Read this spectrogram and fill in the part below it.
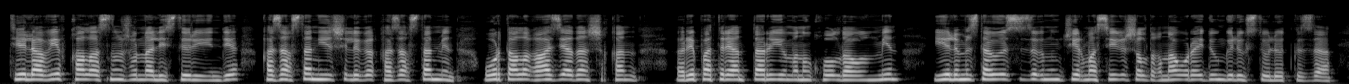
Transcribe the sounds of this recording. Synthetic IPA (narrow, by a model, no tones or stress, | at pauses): t̪ʰe̞lavʲifqʰɑlˠɑsənəɴʒuɾnɑlˠijst̪e̞ɾʏjɪnd̪e̞ | qʰɑzɑqst̪ɑne̞lʃɪlɪɡʲɪqʰɑzɑqst̪ɑnme̞nwo̞ɾt̪ɑlˠəqazʲijad̪ɑnʃəqːɑn | re̞pat̪ɾʲijant̪ːɑɾʊjəmənəɴqʰo̞lˠd̪ɑwənme̞n | je̞lɪmɪzt̪ʰæwe̞lsɪzd̪ɪɡʲɪnɪŋʒijəɾmɑse̞ɡʲɪzʒəlˠd̪əʁənɑwoɾɑjd̪ɵŋɡʲe̞lekɪ̥st̪elwɵt̪̚kʲɪzd̪ɪ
